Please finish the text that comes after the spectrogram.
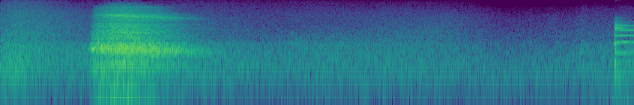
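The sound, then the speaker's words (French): A single forceful exhale after stretching, a loud breathy whoosh lasting over a second, rises sharply and then fades into a quiet hiss, with a brief click at the very end. “je m'étire pour activer la chaîne musculaire et je souffle de façon tonique.”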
